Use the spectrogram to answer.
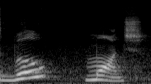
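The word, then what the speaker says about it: blancmange: Actually, the spelling of this word is written blanc-mange, right? But the pronunciation of this dish, actually, this is a dish which is made by dessert and corn flour. Or this is a drink actually, and the pronunciation is blanc-mange, blanc-mange, blanc-mange, right?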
